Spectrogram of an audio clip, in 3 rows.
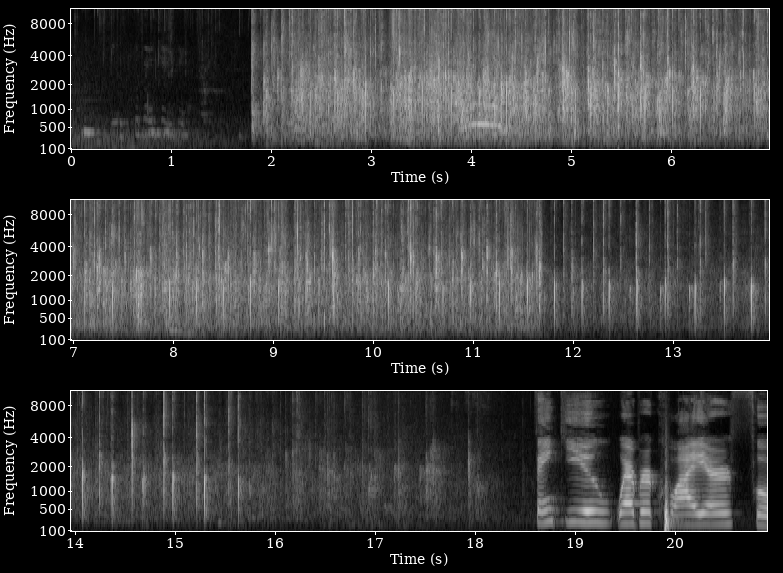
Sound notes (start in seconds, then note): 0.0 students giggling; 1.8 audience applauding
